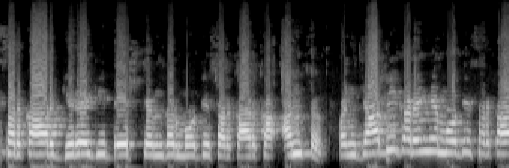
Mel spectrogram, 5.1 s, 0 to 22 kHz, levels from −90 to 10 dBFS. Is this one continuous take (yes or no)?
no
